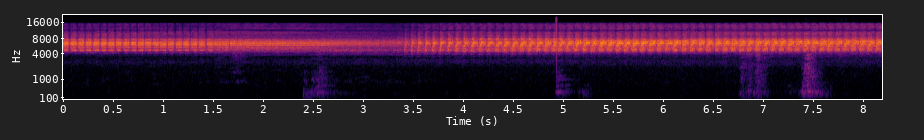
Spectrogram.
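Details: Cicadas singing in summer at Pelion, Greece: a loud, dense, high buzzing drone that dips briefly near the middle then swells back, with a few faint low thumps and rustles beneath.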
